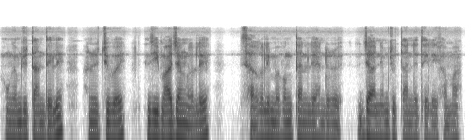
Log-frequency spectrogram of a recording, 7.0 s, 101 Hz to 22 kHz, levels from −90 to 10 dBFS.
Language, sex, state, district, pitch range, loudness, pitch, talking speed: Wancho, male, Arunachal Pradesh, Longding, 95-105 Hz, -23 LUFS, 100 Hz, 170 wpm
